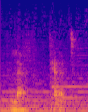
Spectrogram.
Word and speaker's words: lieutenant: need to remember that it's pronounced left tenant in British accent number 11.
